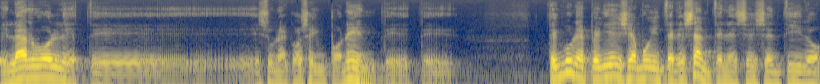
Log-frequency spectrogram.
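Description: A man speaks at a very slow pace in a dark, mellow tone with lively intonation. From Argentina, Mercedes, Buenos Aires province; Buenos Aires province, Argentina. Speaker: physician and medical professor; interviewee. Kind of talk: interview; interview answer. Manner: hesitant, frequent filler este. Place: classroom. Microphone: lapel.

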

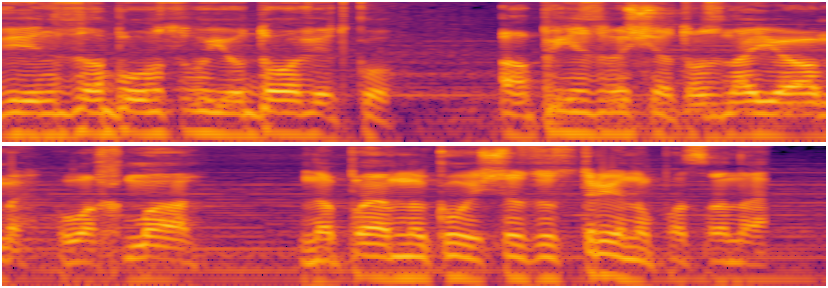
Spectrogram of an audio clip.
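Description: A man puts on a character voice, fairly low in pitch and monotone with flat intonation. He talks at a fairly slow pace over clear music in the background. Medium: fan dub.

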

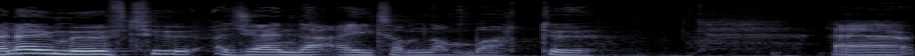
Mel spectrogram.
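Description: The man speaks fairly slowly, keeping his intonation fairly even. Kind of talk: formal meeting chairing. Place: meeting room. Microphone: podium.

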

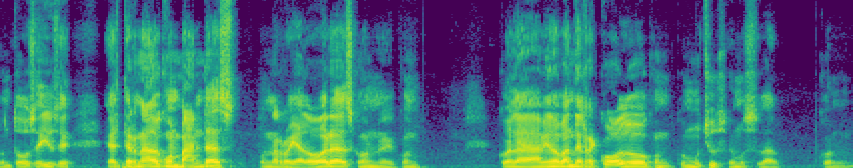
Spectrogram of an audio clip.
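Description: A man with a fairly low pitch talks in a flat monotone while his loudness swings widely. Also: moderate pace. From Nuevo León, Mexico. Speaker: norteño musician; podcast guest. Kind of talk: casual interview chat. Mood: relaxed, storytelling, joking. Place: studio. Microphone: studio mic.

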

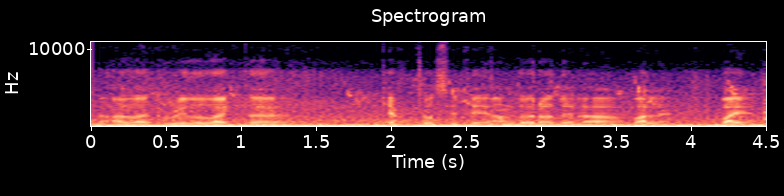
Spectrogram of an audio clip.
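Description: A man at a fairly quick pace over loud background noise. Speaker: travel vlogger. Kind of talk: casual vlog chat. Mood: relaxed, thankful. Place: car.

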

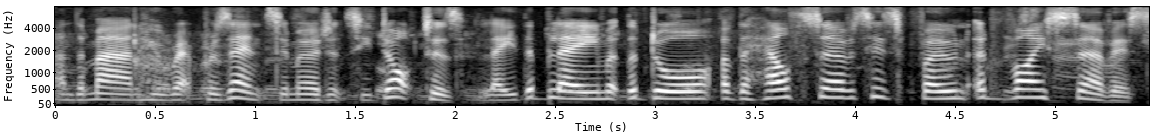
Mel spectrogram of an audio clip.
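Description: Speaking with lively intonation and hardly any pauses, a woman has a fairly low pitch and an unremarkable speaking voice. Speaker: TV news reporter. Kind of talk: TV news report narration.

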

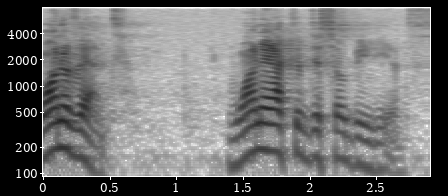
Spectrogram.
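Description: The intonation is lively and the voice somewhat breathy. The pace is fairly slow. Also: man. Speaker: preacher. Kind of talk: sermon. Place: church. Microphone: podium.

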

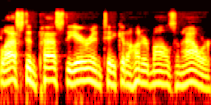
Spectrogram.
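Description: Over a quiet background, a man talks at a moderate pace, his pitch varying in an ordinary way. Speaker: guest. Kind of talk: presentation with anecdotes. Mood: relaxed, friendly. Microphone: video call.

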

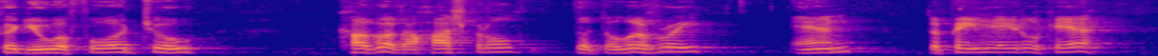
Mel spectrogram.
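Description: Speaking at a moderate pace, a man with a Boston accent has a dark, mellow tone. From New England (Boston). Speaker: public commenter. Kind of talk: public comment at council meeting.

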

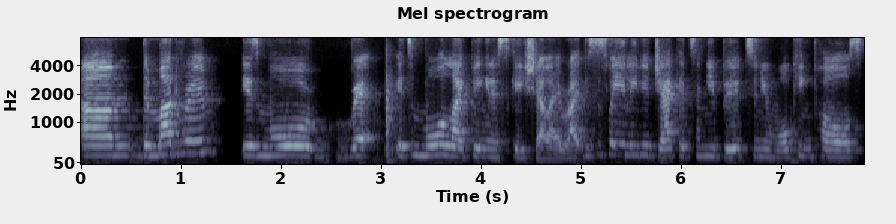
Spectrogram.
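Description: With an Australian accent, a woman talks at a fairly high pitch with ordinary pitch variation and big swings in loudness, the background quiet. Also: moderate pace. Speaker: cruise line sales executive. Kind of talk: webinar presentation. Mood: warm, enthusiastic sales tone. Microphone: video call.

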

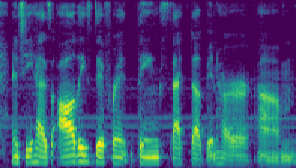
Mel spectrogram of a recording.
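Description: A man's fairly low voice at a fairly slow pace, lively intonation, and music in the background. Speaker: tarot reader. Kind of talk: tarot reading commentary. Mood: warm, upbeat. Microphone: phone near.

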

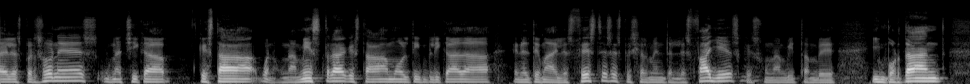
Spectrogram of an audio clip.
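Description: A man talks at a moderate pace with ordinary pitch variation and big swings in loudness. The background is quiet. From Valencia region, Spain (Algemesí); Valencia region, Spain. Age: 40s. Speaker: mayoral candidate and university lecturer; election candidate. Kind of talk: interview. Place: studio. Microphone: lapel.

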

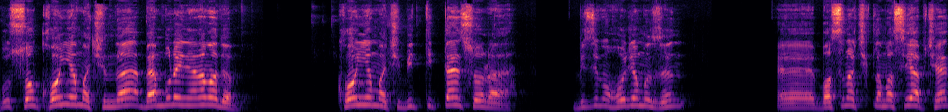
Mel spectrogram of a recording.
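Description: A man with a high pitch, talking at a fairly slow pace with long, frequent pauses. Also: ordinary pitch variation. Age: 40s. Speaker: football fan commentator. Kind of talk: casual debate.

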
